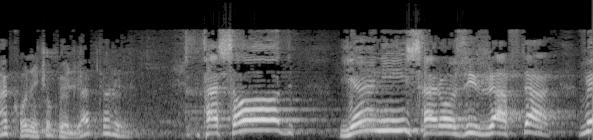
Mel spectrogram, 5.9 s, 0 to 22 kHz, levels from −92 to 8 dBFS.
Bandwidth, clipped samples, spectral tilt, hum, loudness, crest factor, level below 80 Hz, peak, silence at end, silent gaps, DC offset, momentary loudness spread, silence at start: 9.6 kHz; under 0.1%; -3.5 dB/octave; none; -15 LUFS; 16 dB; -64 dBFS; 0 dBFS; 0 s; none; under 0.1%; 16 LU; 0 s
